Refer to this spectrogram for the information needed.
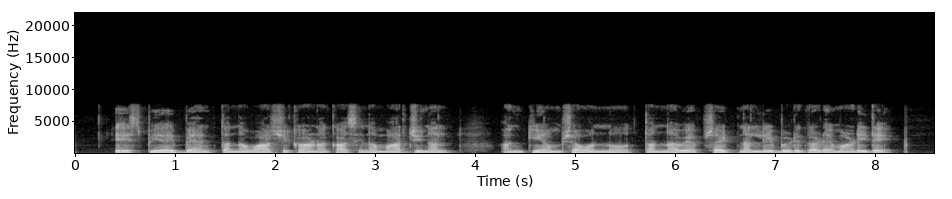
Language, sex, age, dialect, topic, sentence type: Kannada, male, 31-35, Mysore Kannada, banking, statement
